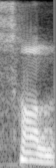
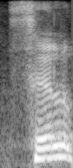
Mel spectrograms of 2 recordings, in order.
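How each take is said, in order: First: সল with o in place of e; second accepted pronunciation. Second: সেল rhyming with "bell"; first accepted pronunciation. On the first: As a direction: say সল with an o vowel, "sol". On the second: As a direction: say সেল with an e vowel, "sel". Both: Shown as a demonstration. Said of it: "দুইভাবে উচ্চারণ করা যায়".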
